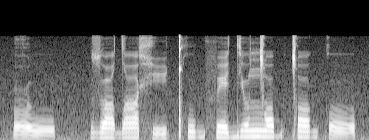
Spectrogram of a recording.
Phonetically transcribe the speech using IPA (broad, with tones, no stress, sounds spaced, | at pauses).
ʕ u˨ | z o˧ dˤ a˧ x i˨˦ ǃʰ u˦ ɡ f e˦ dʲ o˦ ŋ͡ǀ ɔ˦ b ǀ ɔ˦ ɡ k o˨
